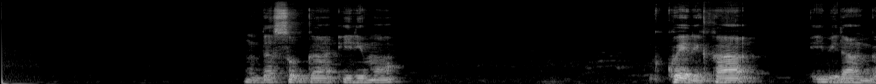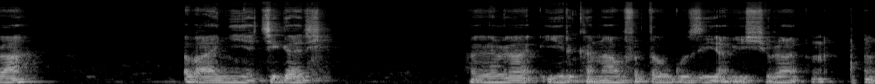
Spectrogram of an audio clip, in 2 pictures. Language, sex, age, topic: Kinyarwanda, male, 18-24, finance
